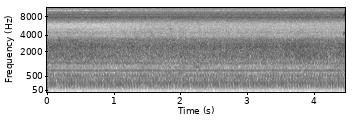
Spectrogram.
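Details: Endoscopic ear microsuction by a nurse, removing deep, difficult wax lying almost on the eardrum: steady high-pitched suction hiss with a faint rapid flutter; ear microsuction.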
